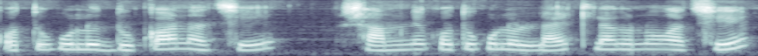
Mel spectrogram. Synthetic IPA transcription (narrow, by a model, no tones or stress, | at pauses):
kɔt̪okulod̪ukanat͡ɕʰe | ʃamnekɔt̪okulolajʈlaɡanoat͡ɕʰe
